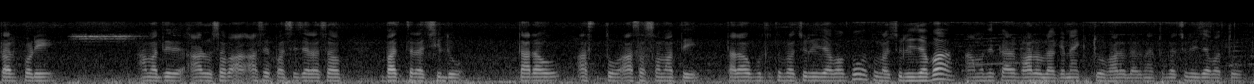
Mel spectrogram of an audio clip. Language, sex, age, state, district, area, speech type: Bengali, female, 45-60, West Bengal, Murshidabad, rural, spontaneous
